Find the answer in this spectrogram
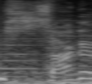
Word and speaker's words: सागर: पर आधिकारिक इतिहास इस लोक व्याख्या को हमारे शहर का नाम सागर होने का कारण नहीं मानता। और रही बात सोगढ़ की तो वो बस अंग्रेजों की धतरिया से निकरो एक अशुद्ध उच्चारण है ना कि हमारे शहर को नाम।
